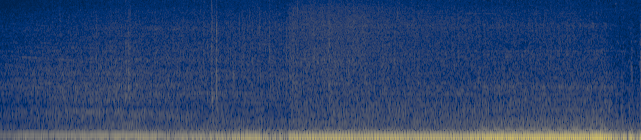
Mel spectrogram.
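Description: A compact SUV's engine running at low speed as the car reverses into a parking spot close by, a steady low rumble that grows louder as it nears.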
